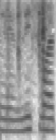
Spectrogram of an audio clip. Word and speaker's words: Niswate: Oui, le nom c'est Niswate.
